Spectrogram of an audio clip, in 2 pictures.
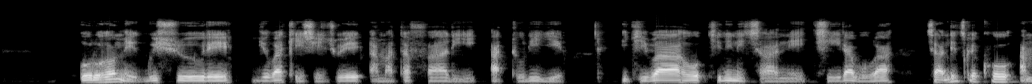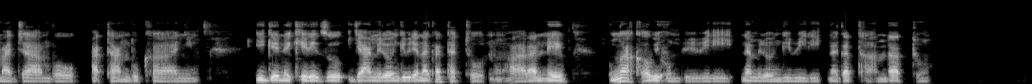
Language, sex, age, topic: Rundi, male, 25-35, education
